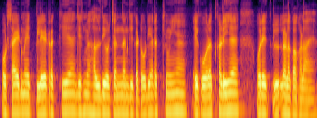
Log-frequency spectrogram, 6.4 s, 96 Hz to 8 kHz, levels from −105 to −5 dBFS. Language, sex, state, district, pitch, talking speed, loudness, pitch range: Hindi, male, Uttar Pradesh, Shamli, 115 Hz, 235 wpm, -16 LUFS, 110-120 Hz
